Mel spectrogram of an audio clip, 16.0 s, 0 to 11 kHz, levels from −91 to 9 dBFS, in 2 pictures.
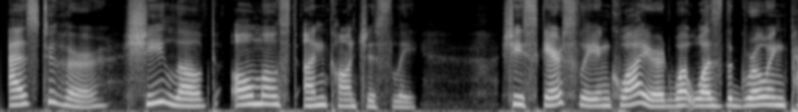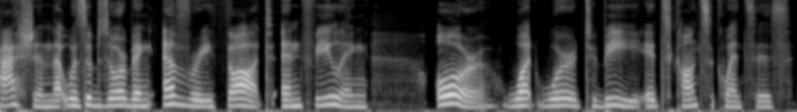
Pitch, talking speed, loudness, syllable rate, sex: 200 Hz, 110 wpm, -17 LUFS, 3.6 syllables/s, female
